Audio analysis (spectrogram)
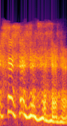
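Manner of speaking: high, mocking villain cackle; high-pitched imitated evil laugh; imitated creepy laugh. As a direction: cackle like the sinister pen. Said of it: "Oh, I hate that laugh".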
